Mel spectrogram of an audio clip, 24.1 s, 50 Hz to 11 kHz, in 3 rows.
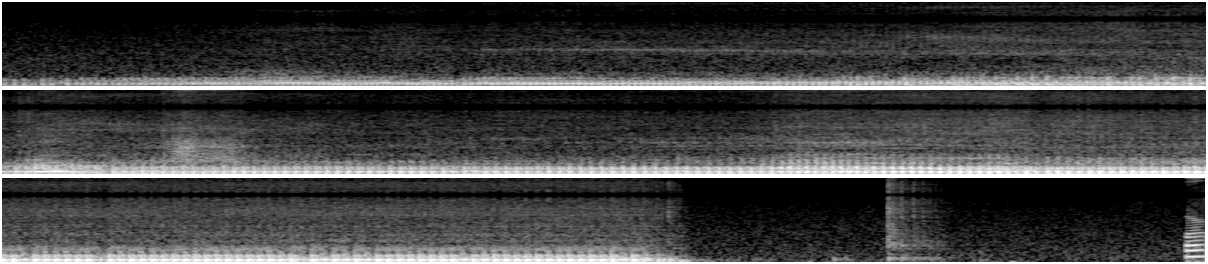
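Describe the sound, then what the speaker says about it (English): A loaded 701 motorcycle fitted with panniers and bags idles with a steady low engine hum that grows louder and fuller for about twenty seconds, then cuts off, leaving brief clatters and near silence. "out for my first ride on the 701 with the panniers on and all the bags"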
